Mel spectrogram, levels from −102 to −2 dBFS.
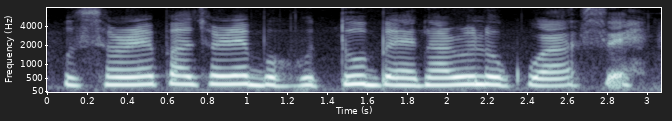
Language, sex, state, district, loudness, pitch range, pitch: Assamese, female, Assam, Kamrup Metropolitan, -12 LUFS, 260-285 Hz, 270 Hz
